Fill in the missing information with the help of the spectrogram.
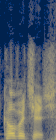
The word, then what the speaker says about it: Kovacic: Because I know once that, I can't even pronounce the name, Kovic, their new midfielder. – Kovacic, there we go.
